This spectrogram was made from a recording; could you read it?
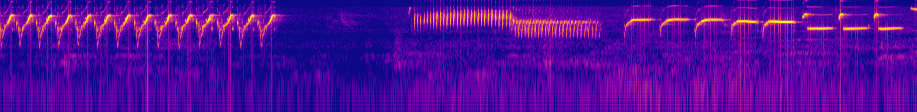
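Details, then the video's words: Male canary courting a female: a string of repeated sharp chirps, a pause, a buzzy rattling trill, then clear whistled notes stepping lower. "ذكر كناري هائج يجعل أنثي الكناري تأخذ وضعية التلقيح"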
